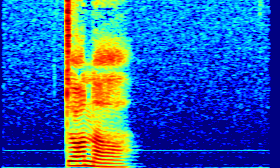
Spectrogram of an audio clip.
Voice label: "donner", German; masculine

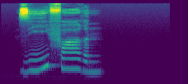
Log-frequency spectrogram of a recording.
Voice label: "sie fahren", German; verbs present tense irregular

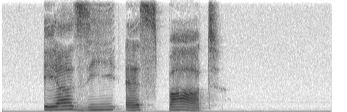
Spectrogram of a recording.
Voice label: "er sie es bat", German; verbs past tense irregular

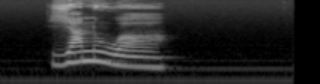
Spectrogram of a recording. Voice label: "januar", German; masculine

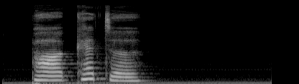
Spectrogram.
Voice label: "Parkette", German

